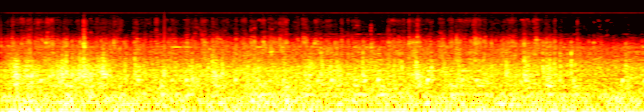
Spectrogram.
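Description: Steady wind rumbling and buffeting on the microphone, with an outdoor hubbub of passers-by's voices underneath.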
